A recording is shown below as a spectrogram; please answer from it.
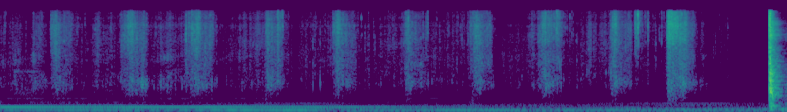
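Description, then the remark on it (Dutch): Steady footsteps crunch along a gravel path leading to a front door, about a dozen even, unhurried steps over a low background hum, ending with a sharp louder knock or scrape at the close. “ze stapte het grindpad op dat naar de voordeur leidde.”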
